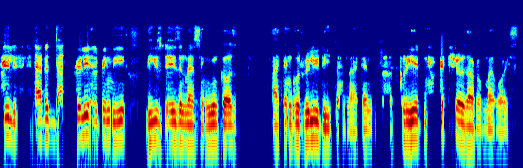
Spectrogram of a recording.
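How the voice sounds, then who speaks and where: A man in his forties from India, a singer and interview guest, speaking slowly and deliberately. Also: fairly low pitch, bright, forceful tone, no echo, low-quality recording. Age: 40s. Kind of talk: casual interview chat.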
